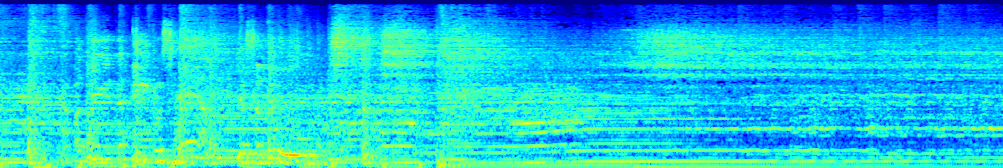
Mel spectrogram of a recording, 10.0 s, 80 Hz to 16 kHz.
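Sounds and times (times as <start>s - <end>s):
electric guitar and bass chord: 0.0s - 10.0s
low bass note: 3.3s - 10.0s.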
